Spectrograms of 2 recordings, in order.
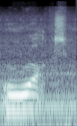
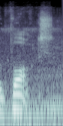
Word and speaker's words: Vox: Sometimes it feels like I'm saying rocks. Rocks, no, Vox.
